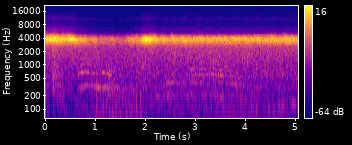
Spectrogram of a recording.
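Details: Baby chickens just after hatching, on day one at a poultry farm. A crowd of chicks keeps up a steady, high-pitched peeping chorus. Faint low voices of people murmur underneath, and a sharp click sounds near the two-second mark.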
